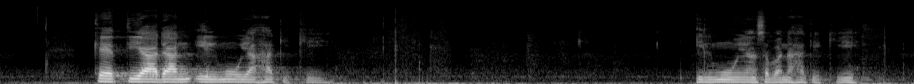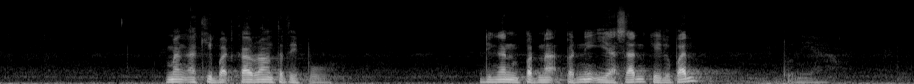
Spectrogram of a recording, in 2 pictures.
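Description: A middle-aged man speaks calmly and slowly into a microphone, in short phrases with pauses.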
